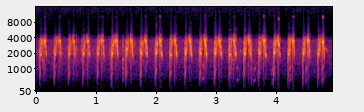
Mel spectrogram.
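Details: Osprey chicks in a cramped nest in an Estonian forest reserve, seen on a live webcam, nearly grown: an insistent, evenly spaced train of shrill piping calls, roughly four per second, sustained throughout.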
